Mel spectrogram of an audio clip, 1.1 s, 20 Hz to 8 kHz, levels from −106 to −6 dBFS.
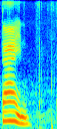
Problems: none marked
